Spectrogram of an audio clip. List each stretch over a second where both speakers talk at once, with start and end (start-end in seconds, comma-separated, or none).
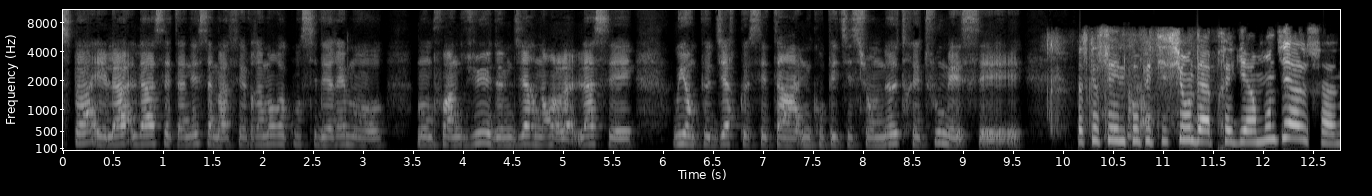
none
